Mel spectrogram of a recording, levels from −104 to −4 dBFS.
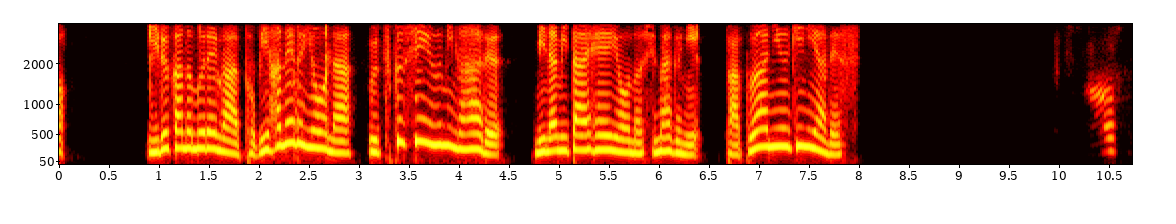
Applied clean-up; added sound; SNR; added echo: neural mask model Resemble Enhance denoiser.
